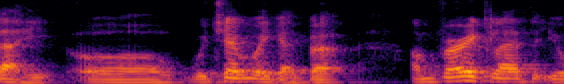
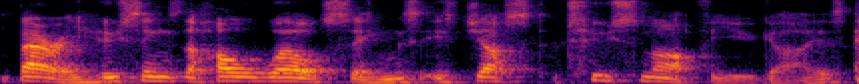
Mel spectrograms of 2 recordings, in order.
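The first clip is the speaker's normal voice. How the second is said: ordinary talk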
